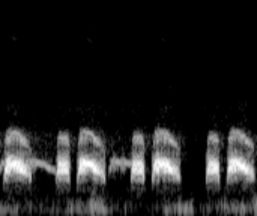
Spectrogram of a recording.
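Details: Spotted dove decoy calling on the ground in windy trapping conditions. Loud two-part coos repeat about once a second, each a short note and a rich descending purr, with soft thin whistled coos slipped between them.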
